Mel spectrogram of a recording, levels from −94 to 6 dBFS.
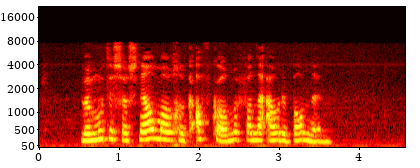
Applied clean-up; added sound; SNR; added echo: none; none; none; none.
